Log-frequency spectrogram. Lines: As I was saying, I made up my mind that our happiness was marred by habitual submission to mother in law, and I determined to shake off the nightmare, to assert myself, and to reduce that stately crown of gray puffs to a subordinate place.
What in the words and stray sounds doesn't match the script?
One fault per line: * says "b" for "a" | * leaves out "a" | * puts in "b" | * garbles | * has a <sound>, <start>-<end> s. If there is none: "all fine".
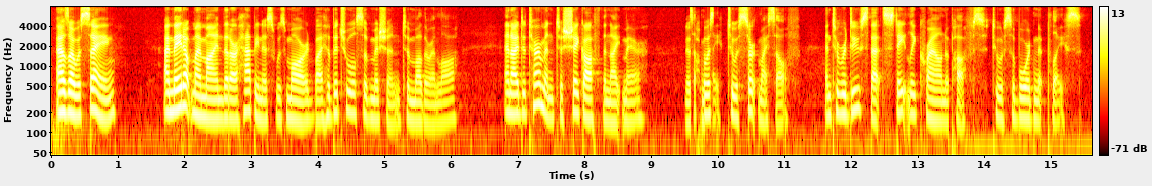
* garbles
* leaves out "of gray"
